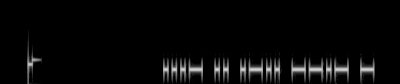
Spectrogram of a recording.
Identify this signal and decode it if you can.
Morse code, heard as a keyed tone, about 28 wpm, 700 Hz. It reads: VILQT
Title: Code Groups - 5 Letters - 28wpm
